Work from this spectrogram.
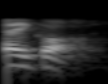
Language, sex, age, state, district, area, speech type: Manipuri, male, 60+, Manipur, Churachandpur, urban, conversation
